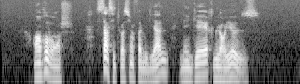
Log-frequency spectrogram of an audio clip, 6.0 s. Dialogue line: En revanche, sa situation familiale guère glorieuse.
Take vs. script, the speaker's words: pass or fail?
fail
